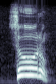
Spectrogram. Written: suurum

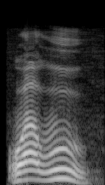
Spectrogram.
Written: waa wuu

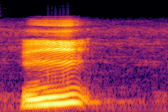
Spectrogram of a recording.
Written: yi

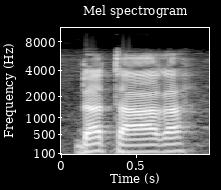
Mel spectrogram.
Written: dataaga

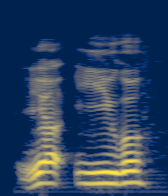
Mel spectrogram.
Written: yo-iigo

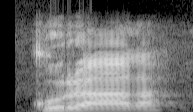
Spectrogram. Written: kuraaga

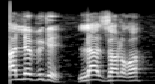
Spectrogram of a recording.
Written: lebge

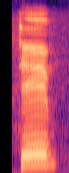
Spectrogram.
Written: teem

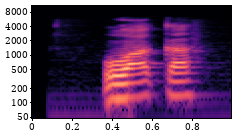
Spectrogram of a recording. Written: waka

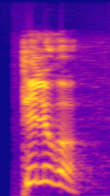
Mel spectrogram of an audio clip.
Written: pilgo

